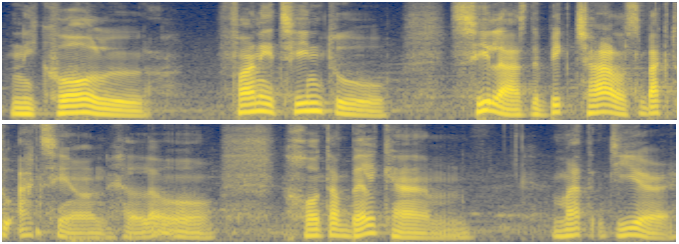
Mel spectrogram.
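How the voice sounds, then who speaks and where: A man's voice: medium pitch, darkish tone. A man with a Spanish accent, a native Spanish speaker, hosting a live trading webinar in casual chat, greeting viewers by name and often repeating himself. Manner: chatty, greets viewers by name, repeats phrases, restarts sentences.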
